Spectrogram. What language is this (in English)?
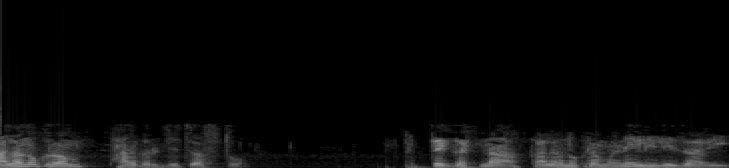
Marathi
